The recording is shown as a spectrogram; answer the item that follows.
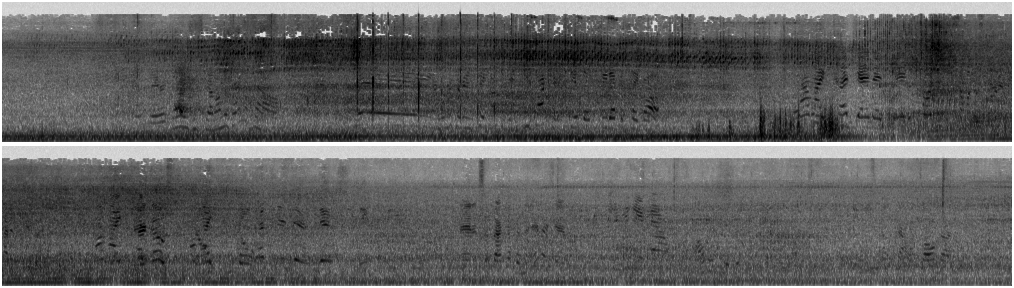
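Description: Light propeller airplane's engine passing close by: a steady note that grows louder to a peak about twelve seconds in, then drops in pitch as the plane goes past and fades slowly as it flies off into the distance.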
